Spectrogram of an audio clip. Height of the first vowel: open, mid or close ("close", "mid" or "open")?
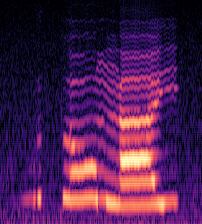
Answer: close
